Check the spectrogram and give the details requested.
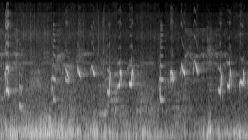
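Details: Long-tailed shrike singing in a noisy residential setting: quick sequences of clear, high whistled chirps, some rising and some falling, set against a steady low rumble of household and street noise.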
